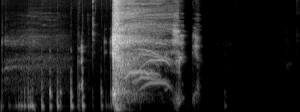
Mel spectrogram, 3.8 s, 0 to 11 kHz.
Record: cough_length: 3.8 s
cough_amplitude: 32768
cough_signal_mean_std_ratio: 0.29
survey_phase: beta (2021-08-13 to 2022-03-07)
age: 45-64
gender: Male
wearing_mask: 'No'
symptom_none: true
smoker_status: Never smoked
respiratory_condition_asthma: false
respiratory_condition_other: false
recruitment_source: REACT
submission_delay: 1 day
covid_test_result: Negative
covid_test_method: RT-qPCR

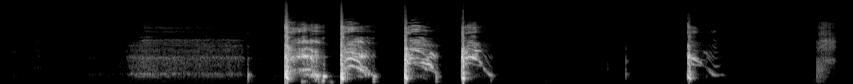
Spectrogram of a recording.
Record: three_cough_length: 8.5 s
three_cough_amplitude: 32768
three_cough_signal_mean_std_ratio: 0.29
survey_phase: beta (2021-08-13 to 2022-03-07)
age: 18-44
gender: Male
wearing_mask: 'No'
symptom_cough_any: true
symptom_new_continuous_cough: true
symptom_runny_or_blocked_nose: true
symptom_shortness_of_breath: true
symptom_sore_throat: true
symptom_fatigue: true
symptom_headache: true
symptom_change_to_sense_of_smell_or_taste: true
symptom_onset: 3 days
smoker_status: Ex-smoker
respiratory_condition_asthma: false
respiratory_condition_other: false
recruitment_source: Test and Trace
submission_delay: 1 day
covid_test_result: Positive
covid_test_method: ePCR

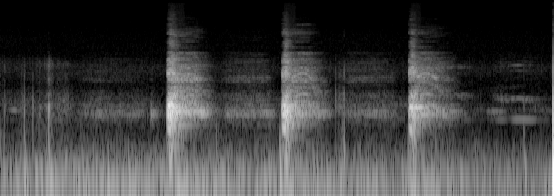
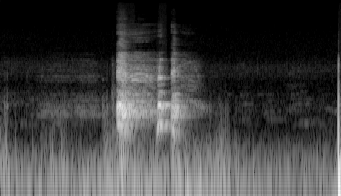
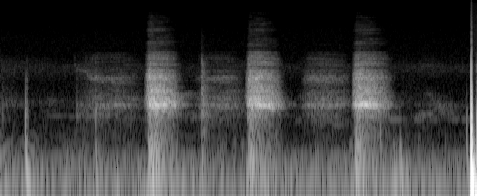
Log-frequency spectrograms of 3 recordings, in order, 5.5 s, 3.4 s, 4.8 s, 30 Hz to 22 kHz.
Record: three_cough_length: 5.5 s
three_cough_amplitude: 32768
three_cough_signal_mean_std_ratio: 0.21
cough_length: 3.4 s
cough_amplitude: 14132
cough_signal_mean_std_ratio: 0.36
exhalation_length: 4.8 s
exhalation_amplitude: 32768
exhalation_signal_mean_std_ratio: 0.18
survey_phase: alpha (2021-03-01 to 2021-08-12)
age: 18-44
gender: Female
wearing_mask: 'No'
symptom_none: true
smoker_status: Never smoked
respiratory_condition_asthma: true
respiratory_condition_other: false
recruitment_source: REACT
submission_delay: 1 day
covid_test_result: Negative
covid_test_method: RT-qPCR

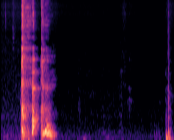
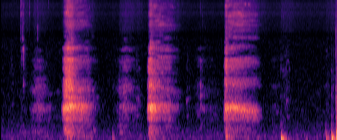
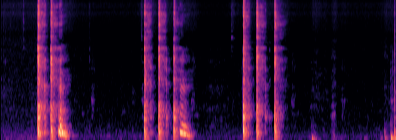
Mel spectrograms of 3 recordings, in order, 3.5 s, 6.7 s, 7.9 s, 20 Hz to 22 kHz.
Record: cough_length: 3.5 s
cough_amplitude: 32768
cough_signal_mean_std_ratio: 0.27
exhalation_length: 6.7 s
exhalation_amplitude: 10349
exhalation_signal_mean_std_ratio: 0.38
three_cough_length: 7.9 s
three_cough_amplitude: 32768
three_cough_signal_mean_std_ratio: 0.26
survey_phase: beta (2021-08-13 to 2022-03-07)
age: 65+
gender: Female
wearing_mask: 'No'
symptom_none: true
smoker_status: Ex-smoker
respiratory_condition_asthma: false
respiratory_condition_other: false
recruitment_source: REACT
submission_delay: 1 day
covid_test_result: Negative
covid_test_method: RT-qPCR
influenza_a_test_result: Negative
influenza_b_test_result: Negative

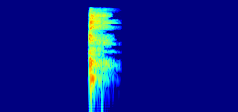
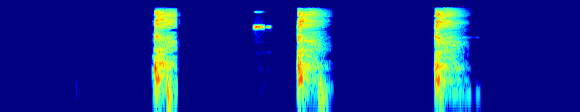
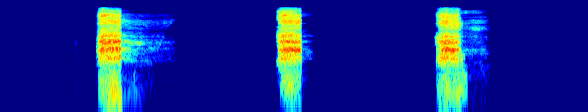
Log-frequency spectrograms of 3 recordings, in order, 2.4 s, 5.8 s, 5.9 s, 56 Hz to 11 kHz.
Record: cough_length: 2.4 s
cough_amplitude: 27352
cough_signal_mean_std_ratio: 0.18
three_cough_length: 5.8 s
three_cough_amplitude: 31509
three_cough_signal_mean_std_ratio: 0.25
exhalation_length: 5.9 s
exhalation_amplitude: 30695
exhalation_signal_mean_std_ratio: 0.28
survey_phase: beta (2021-08-13 to 2022-03-07)
age: 18-44
gender: Female
wearing_mask: 'No'
symptom_cough_any: true
symptom_runny_or_blocked_nose: true
symptom_fatigue: true
symptom_onset: 4 days
smoker_status: Ex-smoker
respiratory_condition_asthma: false
respiratory_condition_other: false
recruitment_source: Test and Trace
submission_delay: 2 days
covid_test_result: Positive
covid_test_method: RT-qPCR
covid_ct_value: 19.2
covid_ct_gene: N gene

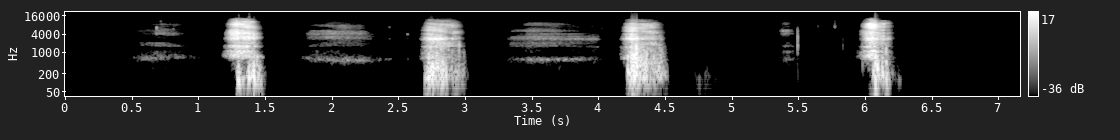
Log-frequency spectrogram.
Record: exhalation_length: 7.2 s
exhalation_amplitude: 32768
exhalation_signal_mean_std_ratio: 0.28
survey_phase: beta (2021-08-13 to 2022-03-07)
age: 18-44
gender: Female
wearing_mask: 'No'
symptom_cough_any: true
symptom_fatigue: true
symptom_headache: true
symptom_other: true
symptom_onset: 4 days
smoker_status: Ex-smoker
respiratory_condition_asthma: false
respiratory_condition_other: false
recruitment_source: Test and Trace
submission_delay: 1 day
covid_test_result: Positive
covid_test_method: ePCR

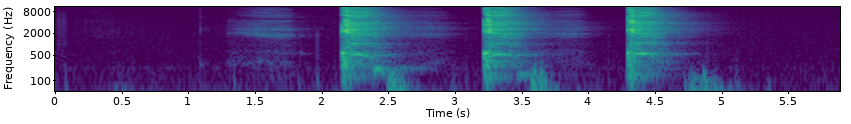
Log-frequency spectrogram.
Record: three_cough_length: 5.9 s
three_cough_amplitude: 8235
three_cough_signal_mean_std_ratio: 0.31
survey_phase: beta (2021-08-13 to 2022-03-07)
age: 45-64
gender: Female
wearing_mask: 'No'
symptom_none: true
smoker_status: Never smoked
respiratory_condition_asthma: false
respiratory_condition_other: false
recruitment_source: REACT
submission_delay: 1 day
covid_test_result: Negative
covid_test_method: RT-qPCR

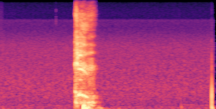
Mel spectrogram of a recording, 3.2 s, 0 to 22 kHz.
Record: cough_length: 3.2 s
cough_amplitude: 5548
cough_signal_mean_std_ratio: 0.26
survey_phase: beta (2021-08-13 to 2022-03-07)
age: 45-64
gender: Female
wearing_mask: 'No'
symptom_cough_any: true
symptom_runny_or_blocked_nose: true
symptom_sore_throat: true
symptom_onset: 12 days
smoker_status: Never smoked
respiratory_condition_asthma: false
respiratory_condition_other: false
recruitment_source: REACT
submission_delay: 2 days
covid_test_result: Negative
covid_test_method: RT-qPCR
influenza_a_test_result: Negative
influenza_b_test_result: Negative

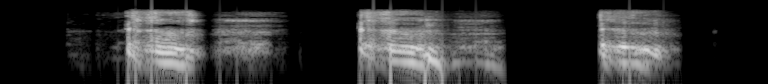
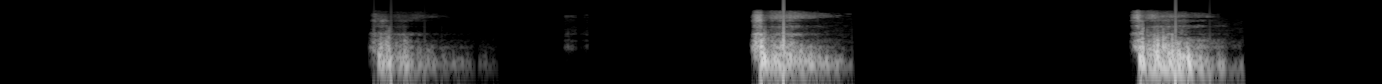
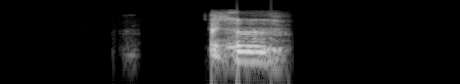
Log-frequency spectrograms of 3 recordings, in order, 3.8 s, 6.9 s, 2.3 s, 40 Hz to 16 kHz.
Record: three_cough_length: 3.8 s
three_cough_amplitude: 30874
three_cough_signal_mean_std_ratio: 0.47
exhalation_length: 6.9 s
exhalation_amplitude: 29489
exhalation_signal_mean_std_ratio: 0.24
cough_length: 2.3 s
cough_amplitude: 32174
cough_signal_mean_std_ratio: 0.3
survey_phase: beta (2021-08-13 to 2022-03-07)
age: 18-44
gender: Male
wearing_mask: 'No'
symptom_runny_or_blocked_nose: true
symptom_onset: 3 days
smoker_status: Current smoker (11 or more cigarettes per day)
respiratory_condition_asthma: false
respiratory_condition_other: false
recruitment_source: Test and Trace
submission_delay: 2 days
covid_test_result: Positive
covid_test_method: RT-qPCR
covid_ct_value: 13.4
covid_ct_gene: ORF1ab gene
covid_ct_mean: 14.1
covid_viral_load: 24000000 copies/ml
covid_viral_load_category: High viral load (>1M copies/ml)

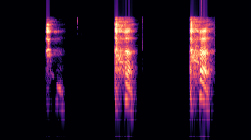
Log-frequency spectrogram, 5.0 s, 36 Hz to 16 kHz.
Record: three_cough_length: 5.0 s
three_cough_amplitude: 27499
three_cough_signal_mean_std_ratio: 0.29
survey_phase: beta (2021-08-13 to 2022-03-07)
age: 65+
gender: Female
wearing_mask: 'No'
symptom_none: true
smoker_status: Current smoker (11 or more cigarettes per day)
respiratory_condition_asthma: false
respiratory_condition_other: false
recruitment_source: Test and Trace
submission_delay: 1 day
covid_test_result: Positive
covid_test_method: RT-qPCR
covid_ct_value: 24.7
covid_ct_gene: N gene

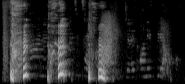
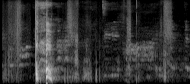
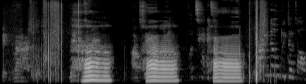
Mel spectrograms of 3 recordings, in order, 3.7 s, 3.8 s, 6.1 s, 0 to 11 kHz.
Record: three_cough_length: 3.7 s
three_cough_amplitude: 24438
three_cough_signal_mean_std_ratio: 0.37
cough_length: 3.8 s
cough_amplitude: 29204
cough_signal_mean_std_ratio: 0.27
exhalation_length: 6.1 s
exhalation_amplitude: 13628
exhalation_signal_mean_std_ratio: 0.46
survey_phase: beta (2021-08-13 to 2022-03-07)
age: 65+
gender: Female
wearing_mask: 'No'
symptom_none: true
smoker_status: Ex-smoker
respiratory_condition_asthma: false
respiratory_condition_other: false
recruitment_source: REACT
submission_delay: 5 days
covid_test_result: Negative
covid_test_method: RT-qPCR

